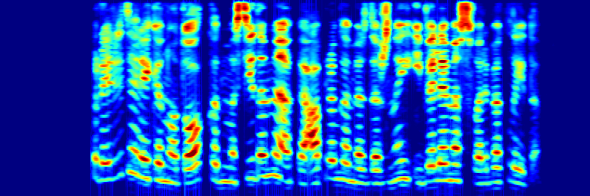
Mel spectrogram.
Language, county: Lithuanian, Alytus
